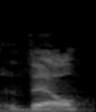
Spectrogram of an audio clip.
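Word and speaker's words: hebel: So it's H-E-B-E-L, but the B is pronounced as a V. All right? So Havel. And so in that moment,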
